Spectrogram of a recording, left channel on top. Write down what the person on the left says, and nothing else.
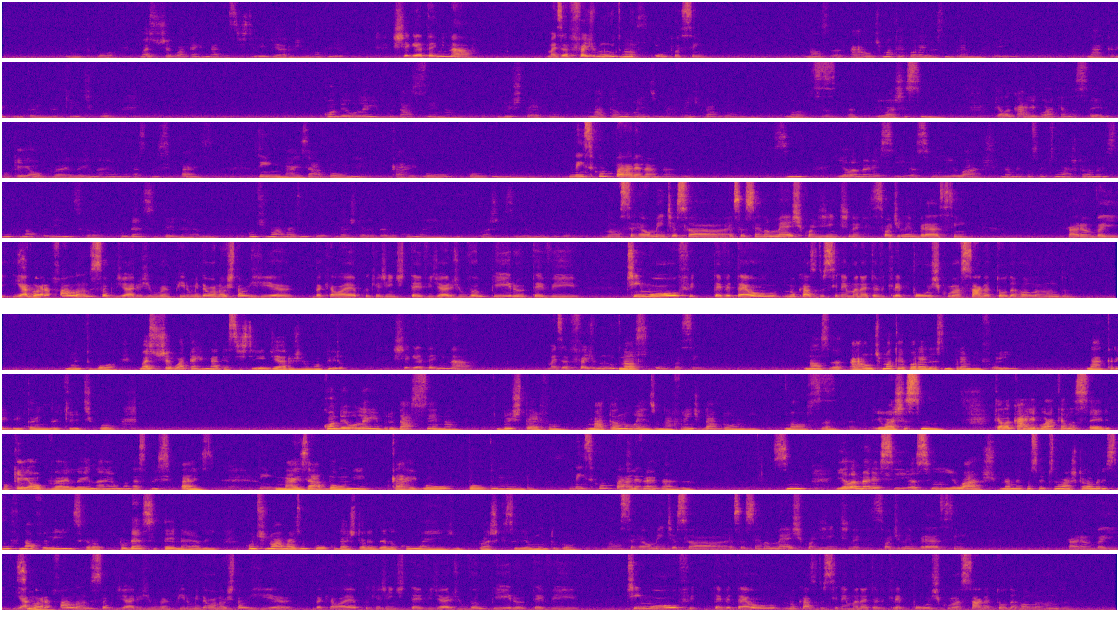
Cheguei a terminar, mas é- faz muito,
muito tempo assim.
Nossa.
Sim,
nem se compara,
né?
Nossa, realmente essa, essa cena mexe com a gente, né? Só de lembrar, assim. Caramba, e, e
agora falando sobre Diários de um Vampiro, me deu uma nostalgia daquela época que a gente teve Diários de um Vampiro, teve Teen Wolf, teve até o, no caso do cinema, né? Teve Crepúsculo, a saga toda rolando.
